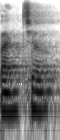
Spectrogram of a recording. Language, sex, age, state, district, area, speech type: Odia, male, 30-45, Odisha, Puri, urban, read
